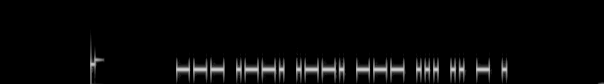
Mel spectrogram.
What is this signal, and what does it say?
Morse code, heard as a keyed tone, about 28 wpm, 700 Hz. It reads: OPPOSITE
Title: Sets of 5 Words Encore - New Word Drill - 28wpm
